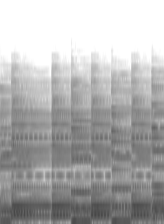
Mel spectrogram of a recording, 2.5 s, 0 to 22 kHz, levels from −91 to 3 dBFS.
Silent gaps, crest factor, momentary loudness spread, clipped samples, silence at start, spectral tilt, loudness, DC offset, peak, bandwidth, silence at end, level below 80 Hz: none; 12 dB; 2 LU; under 0.1%; 0 s; -7 dB/octave; -27 LUFS; under 0.1%; -14 dBFS; 7.8 kHz; 0 s; -44 dBFS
